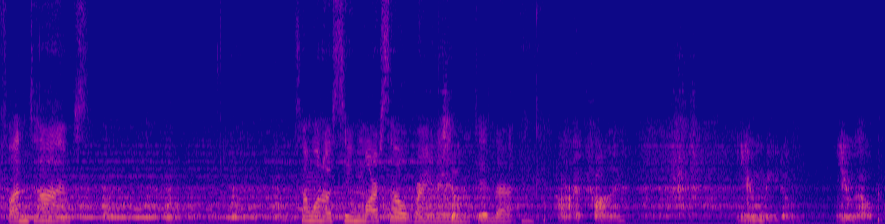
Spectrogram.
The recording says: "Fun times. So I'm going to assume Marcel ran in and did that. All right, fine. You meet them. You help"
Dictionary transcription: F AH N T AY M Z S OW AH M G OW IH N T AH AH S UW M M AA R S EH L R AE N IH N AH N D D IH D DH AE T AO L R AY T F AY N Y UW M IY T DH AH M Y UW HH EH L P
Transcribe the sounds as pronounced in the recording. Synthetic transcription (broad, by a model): F AH N T AY M Z S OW AH M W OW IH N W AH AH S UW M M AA R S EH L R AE IH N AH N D D IH D DH AE T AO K R AY T F AY N Y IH M IY T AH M Y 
